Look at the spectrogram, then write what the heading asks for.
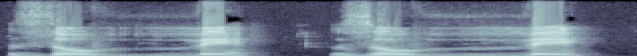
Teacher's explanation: واو 2 مرتبہ پڑھا جائے گا اور سخت کر کے پڑھا جائے گا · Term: واو مشدد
